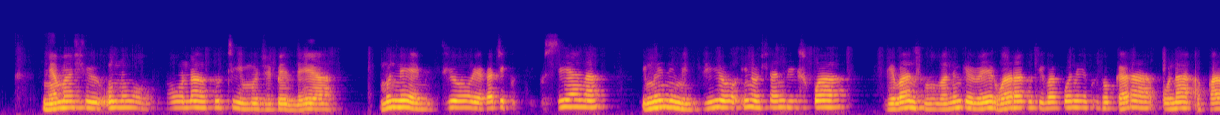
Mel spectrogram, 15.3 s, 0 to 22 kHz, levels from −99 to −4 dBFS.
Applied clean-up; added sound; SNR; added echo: neural mask model DeepFilterNet 3.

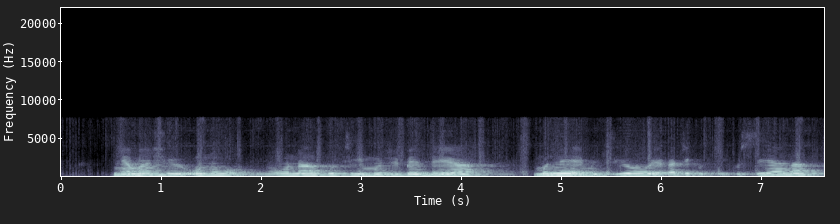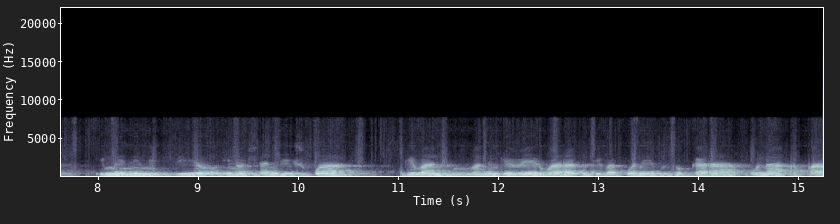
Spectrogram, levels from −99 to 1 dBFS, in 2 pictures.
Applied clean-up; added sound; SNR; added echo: neural separator model SepFormer DNS4.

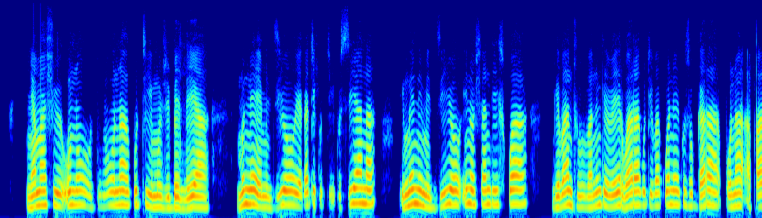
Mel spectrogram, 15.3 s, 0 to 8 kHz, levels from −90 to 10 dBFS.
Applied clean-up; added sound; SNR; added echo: none; none; none; none.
